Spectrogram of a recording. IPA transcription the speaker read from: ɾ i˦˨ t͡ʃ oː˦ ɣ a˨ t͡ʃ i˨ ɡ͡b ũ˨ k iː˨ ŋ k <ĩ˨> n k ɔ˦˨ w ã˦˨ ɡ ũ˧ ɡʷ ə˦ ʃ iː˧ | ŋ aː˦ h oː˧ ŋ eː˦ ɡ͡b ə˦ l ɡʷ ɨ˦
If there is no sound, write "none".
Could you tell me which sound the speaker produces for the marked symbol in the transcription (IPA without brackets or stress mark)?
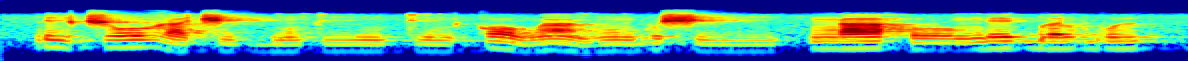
i˨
